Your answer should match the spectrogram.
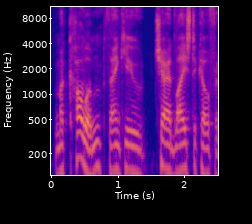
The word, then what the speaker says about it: McCollum: we have learned that he prefers it be pronounced McCullum thank you Chad litico for that who actually asked I was saying McCollum some were saying saying McCullum I heard even a few McCullum but it is McCullum by his preference so that's what we'll go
